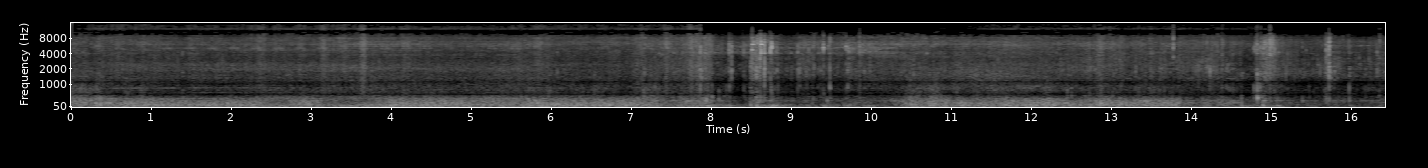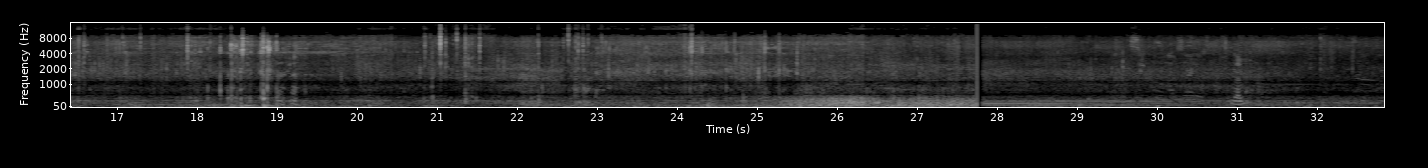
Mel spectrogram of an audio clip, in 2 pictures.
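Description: Wind buffeting the bike-mounted camera's microphone, with tyre noise and scattered clicks and rattles from a mountain bike riding over pavement and a dirt trail. The rumble drops off suddenly near the end as the bike slows.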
